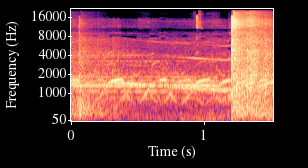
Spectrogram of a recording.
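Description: Gunfire during a jail escape at Malir, Karachi, with loud rapid sharp reports over a wailing siren that sweeps up and down, ending in a sudden loud crack.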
